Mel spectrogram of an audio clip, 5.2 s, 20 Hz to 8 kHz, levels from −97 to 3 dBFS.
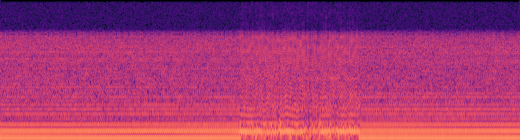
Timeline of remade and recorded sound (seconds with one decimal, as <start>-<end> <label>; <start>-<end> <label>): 0.0-2.4 recorded; 2.4-3.6 remade; 3.6-5.2 recorded

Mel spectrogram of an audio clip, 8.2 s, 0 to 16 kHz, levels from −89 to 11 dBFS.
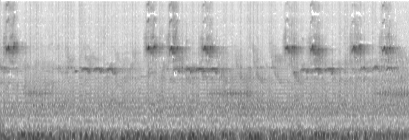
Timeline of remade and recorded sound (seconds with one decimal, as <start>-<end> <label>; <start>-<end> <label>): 0.0-7.6 remade; 7.6-8.2 recorded

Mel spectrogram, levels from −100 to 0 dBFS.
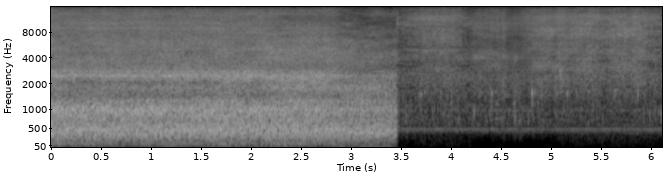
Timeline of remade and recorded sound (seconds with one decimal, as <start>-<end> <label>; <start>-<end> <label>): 0.0-0.9 remade; 0.9-1.7 recorded; 1.7-2.9 remade; 2.9-4.2 recorded; 4.2-5.2 remade; 5.2-6.1 recorded

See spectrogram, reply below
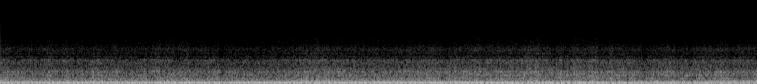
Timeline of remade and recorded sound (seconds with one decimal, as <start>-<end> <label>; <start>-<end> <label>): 0.0-7.6 recorded

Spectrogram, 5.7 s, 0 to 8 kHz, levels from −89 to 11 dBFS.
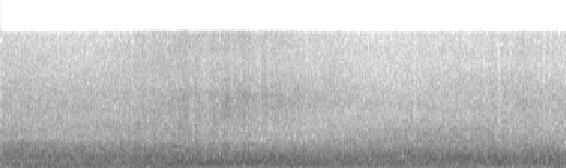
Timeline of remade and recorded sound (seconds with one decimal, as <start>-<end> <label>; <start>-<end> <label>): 0.0-5.7 recorded

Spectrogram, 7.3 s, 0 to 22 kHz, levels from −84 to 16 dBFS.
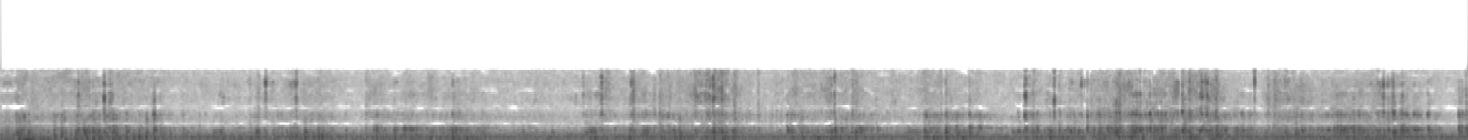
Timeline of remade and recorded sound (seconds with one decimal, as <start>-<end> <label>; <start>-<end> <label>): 0.0-3.3 remade; 3.3-6.7 recorded; 6.7-7.3 remade

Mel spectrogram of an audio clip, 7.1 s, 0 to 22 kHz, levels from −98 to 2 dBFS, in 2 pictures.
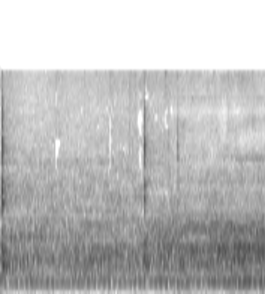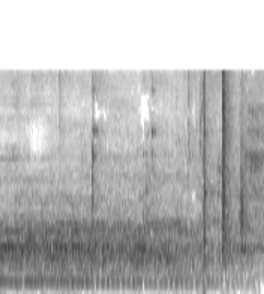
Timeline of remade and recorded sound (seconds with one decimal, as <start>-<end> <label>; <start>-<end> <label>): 0.0-2.3 recorded; 2.3-4.6 remade; 4.6-7.1 recorded

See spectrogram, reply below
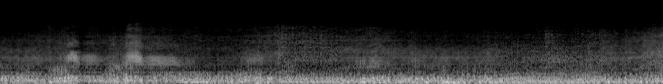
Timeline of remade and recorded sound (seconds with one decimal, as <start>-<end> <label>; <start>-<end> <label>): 0.0-2.8 remade; 2.8-3.4 recorded; 3.4-5.0 remade; 5.0-6.0 recorded; 6.0-6.6 remade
